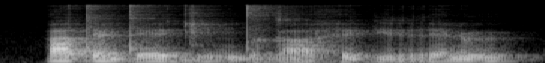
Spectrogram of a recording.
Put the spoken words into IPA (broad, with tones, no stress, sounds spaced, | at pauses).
a˦ t e˦˨ ɳ t eː˩˧˩ ɡ iː˦˨ ŋ d̪ ɐ˧˩˧ ɡ aː˧˩˧ h e˧˩˧ pʲ ʉ˦ r e˩˥ ɳ ʉ˩˥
